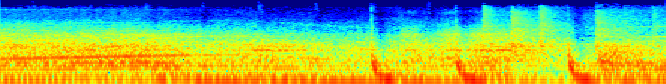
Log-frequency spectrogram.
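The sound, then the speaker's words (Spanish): Steady low engine rumble and road noise from a prison bus driving along icy roads at night, continuous throughout, with a few faint thumps near the end. “Inicia su marcha a través de las heladas carreteras. La noche cae y el autobús continúa por un oscuro camino.”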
